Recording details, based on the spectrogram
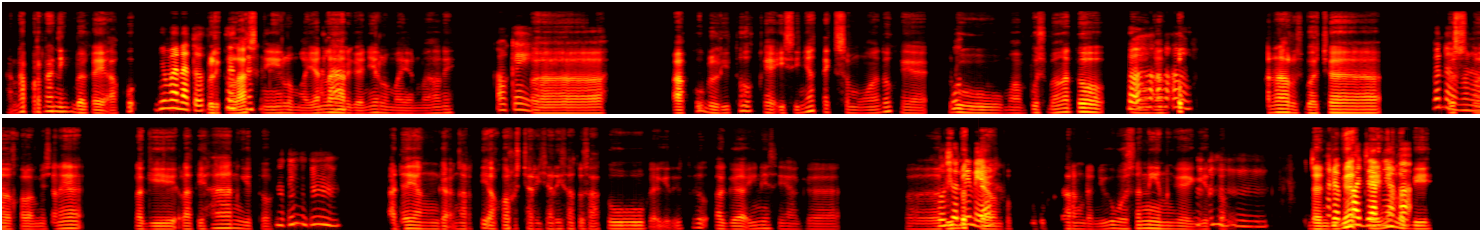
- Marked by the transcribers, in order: tapping; laugh; other background noise
- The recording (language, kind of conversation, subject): Indonesian, unstructured, Menurutmu, bagaimana cara membuat pelajaran menjadi lebih menyenangkan?
- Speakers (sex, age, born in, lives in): female, 20-24, Indonesia, Indonesia; male, 25-29, Indonesia, Indonesia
